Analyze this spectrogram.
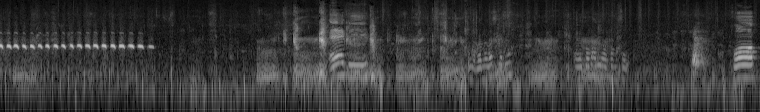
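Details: English Bulldog puppies nursing, giving short harmonic whining squeaks in scattered bursts, after an opening run of rapid, evenly spaced high tonal beeps; soft voices and rustling underneath.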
